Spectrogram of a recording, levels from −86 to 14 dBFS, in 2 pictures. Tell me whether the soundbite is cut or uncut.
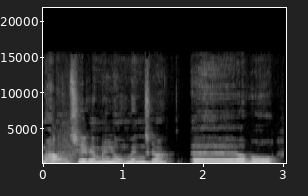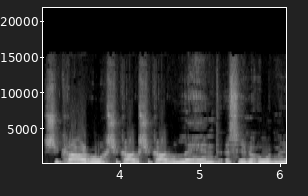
cut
